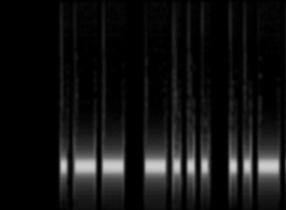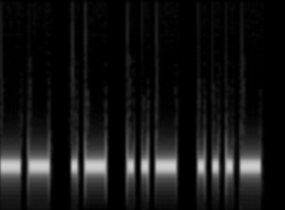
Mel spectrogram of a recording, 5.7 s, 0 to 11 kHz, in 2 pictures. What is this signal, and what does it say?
Morse code, heard as a keyed tone, about 17 wpm, 700 Hz. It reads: WB2AUV
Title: USA Callsign DE Callsign - 6 Characters - 17wpm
